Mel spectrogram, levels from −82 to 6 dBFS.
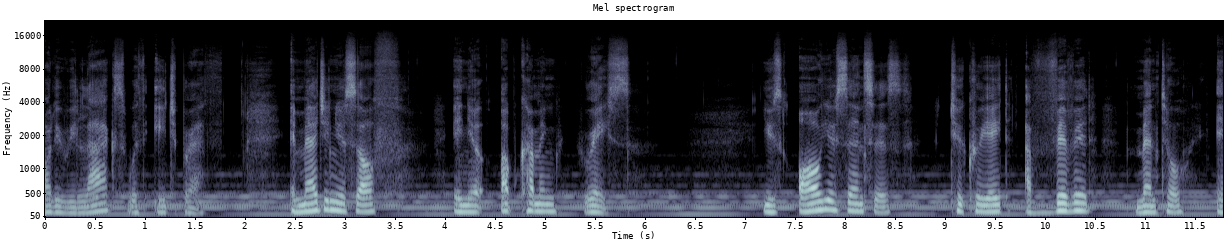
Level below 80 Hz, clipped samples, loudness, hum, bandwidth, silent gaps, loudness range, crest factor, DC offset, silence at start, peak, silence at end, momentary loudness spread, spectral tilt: -50 dBFS; under 0.1%; -21 LUFS; none; 15 kHz; none; 4 LU; 20 dB; under 0.1%; 0 s; 0 dBFS; 0 s; 18 LU; -6 dB/octave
